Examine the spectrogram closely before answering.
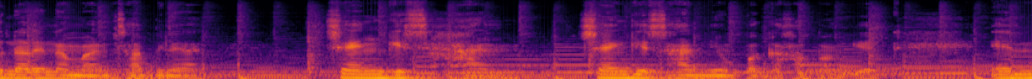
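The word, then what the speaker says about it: Genghis Khan: Gengiscan, it's not pronounced as Gengisan according to him and napapanood ko na rin naman sabi niya Chengis Han.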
